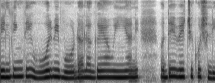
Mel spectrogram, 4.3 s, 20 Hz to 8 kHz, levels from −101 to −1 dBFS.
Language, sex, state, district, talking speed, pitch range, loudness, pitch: Punjabi, female, Delhi, New Delhi, 180 wpm, 230-255 Hz, -12 LUFS, 240 Hz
